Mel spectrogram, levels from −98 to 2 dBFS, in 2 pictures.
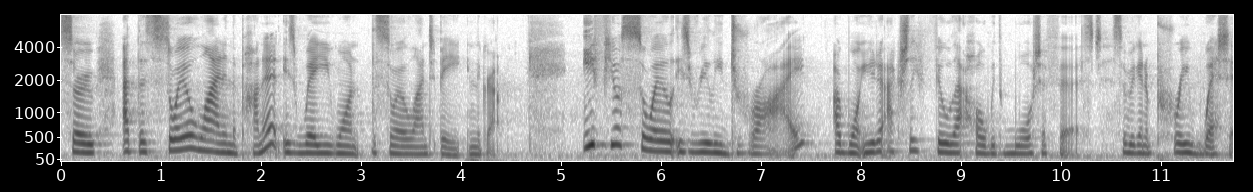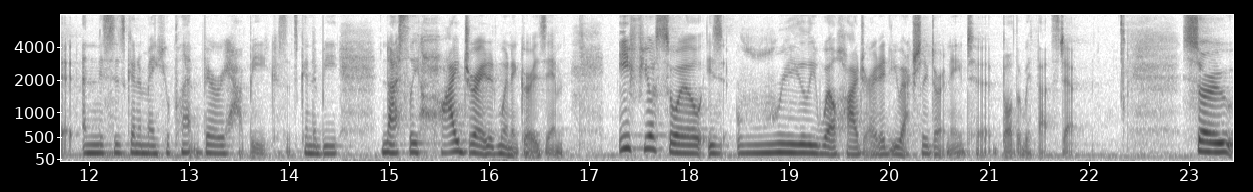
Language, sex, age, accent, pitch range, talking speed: English, female, 20-39, Australian, 145-185 Hz, 205 wpm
